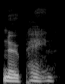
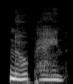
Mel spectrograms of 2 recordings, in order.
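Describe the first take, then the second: First: Low, soft male reply; gently asked by the hero. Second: Lighter female reply, falling tune. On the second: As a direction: her answer, brighter and assured. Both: A narrator's reading.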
